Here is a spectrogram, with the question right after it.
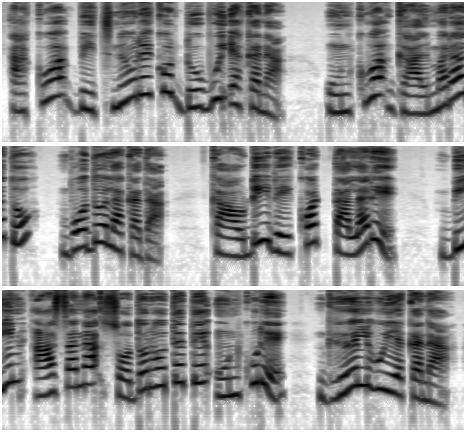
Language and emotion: Santali, surprised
